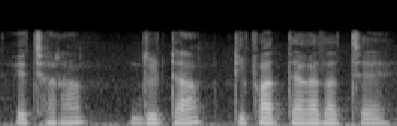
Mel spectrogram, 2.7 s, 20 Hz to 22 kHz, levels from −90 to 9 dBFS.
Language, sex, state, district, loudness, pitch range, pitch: Bengali, male, Tripura, West Tripura, -22 LUFS, 140-145 Hz, 140 Hz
